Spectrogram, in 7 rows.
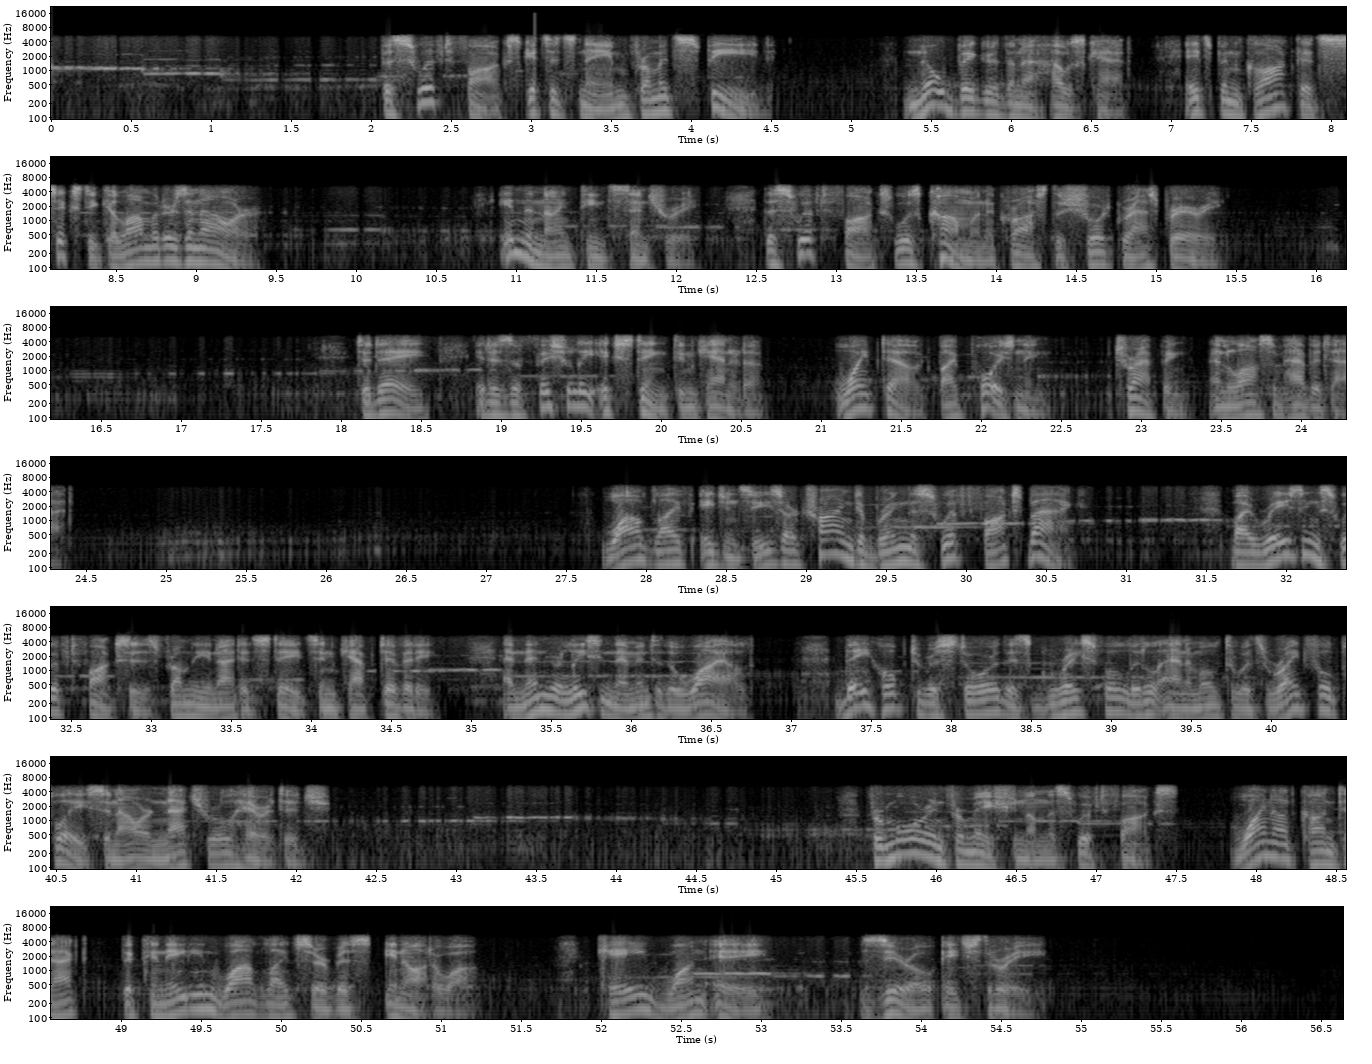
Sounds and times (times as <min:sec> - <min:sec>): Music: 0:00.0 - 0:56.6
Speech: 0:02.1 - 0:04.5, 0:05.3 - 0:09.4, 0:10.9 - 0:15.4, 0:18.0 - 0:24.4, 0:27.7 - 0:30.7, 0:31.6 - 0:42.2, 0:45.5 - 0:51.2, 0:51.8 - 0:54.8.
